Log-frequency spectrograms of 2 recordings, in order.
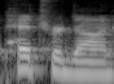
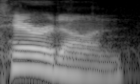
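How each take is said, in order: First: The word starts with 'peh', then 'tro'. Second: The word starts with 'teh', then 'ro'. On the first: The speaker calls it wrong. "I said Petrodon. Have I been saying that?" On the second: The speaker calls it right. "I know it's Pterodon"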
